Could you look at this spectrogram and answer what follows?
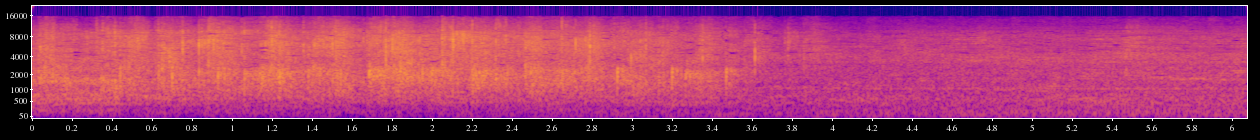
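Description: A speech audience applauding, with a dense, loud burst of clapping that thins and fades toward a softer crowd murmur after a few seconds.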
